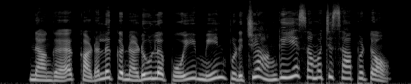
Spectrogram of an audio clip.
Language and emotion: Tamil, happy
